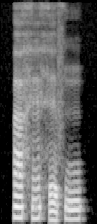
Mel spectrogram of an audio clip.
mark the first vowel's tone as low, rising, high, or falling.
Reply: high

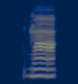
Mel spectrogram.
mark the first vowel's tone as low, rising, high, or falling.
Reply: low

